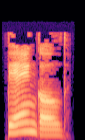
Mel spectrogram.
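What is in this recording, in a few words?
"dangled", British English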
